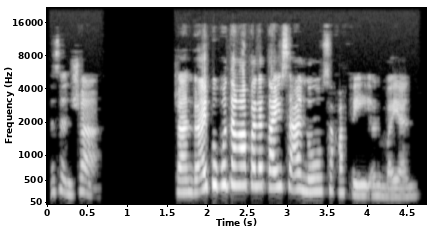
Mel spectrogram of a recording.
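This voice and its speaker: Filipino woman streamer with a higher voice. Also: sing-song, fairly quick, pushed and bright, faint music behind. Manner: chatty, thinking aloud. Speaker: game streamer. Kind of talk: casual livestream gameplay commentary in mixed English and Tagalog.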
